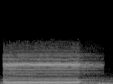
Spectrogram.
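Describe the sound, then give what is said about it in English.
A loud game show buzzer blares once, a harsh, steady electronic buzz lasting just over a second before cutting off into faint room noise. No one talks over it. “Buzzer.”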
